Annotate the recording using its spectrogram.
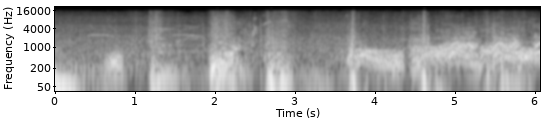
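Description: Animals scuffle in a fierce fight.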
